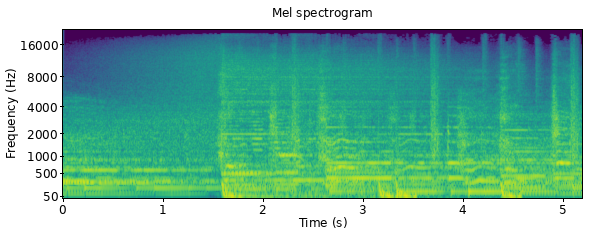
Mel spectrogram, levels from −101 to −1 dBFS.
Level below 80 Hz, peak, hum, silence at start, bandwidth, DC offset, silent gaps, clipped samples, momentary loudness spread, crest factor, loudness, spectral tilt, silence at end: -22 dBFS; 0 dBFS; none; 0 s; over 20 kHz; under 0.1%; none; under 0.1%; 6 LU; 12 dB; -13 LUFS; -4.5 dB/octave; 0 s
